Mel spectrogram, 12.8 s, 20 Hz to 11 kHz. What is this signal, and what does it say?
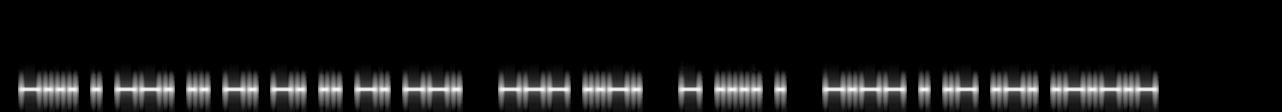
Morse code, heard as a keyed tone, about 20 wpm, 700 Hz. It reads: BEGINNING OF THE YEAR.
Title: Sentences with 6-Word Phrases - Spoken Beginning - 20wpm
